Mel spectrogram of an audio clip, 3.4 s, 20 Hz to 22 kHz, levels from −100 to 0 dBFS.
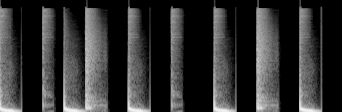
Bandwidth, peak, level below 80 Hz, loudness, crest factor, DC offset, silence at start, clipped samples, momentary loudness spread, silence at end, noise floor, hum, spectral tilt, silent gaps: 17 kHz; 0 dBFS; -20 dBFS; -16 LUFS; 14 dB; under 0.1%; 0 s; under 0.1%; 16 LU; 0.2 s; -34 dBFS; none; -5.5 dB/octave; none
